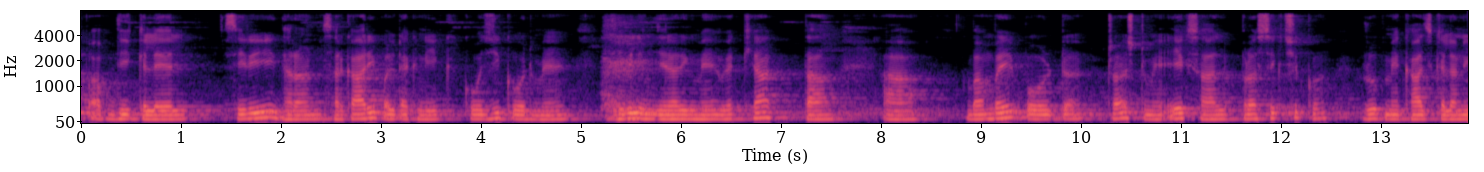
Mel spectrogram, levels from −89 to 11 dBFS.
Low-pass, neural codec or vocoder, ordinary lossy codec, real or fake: 7.2 kHz; none; none; real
